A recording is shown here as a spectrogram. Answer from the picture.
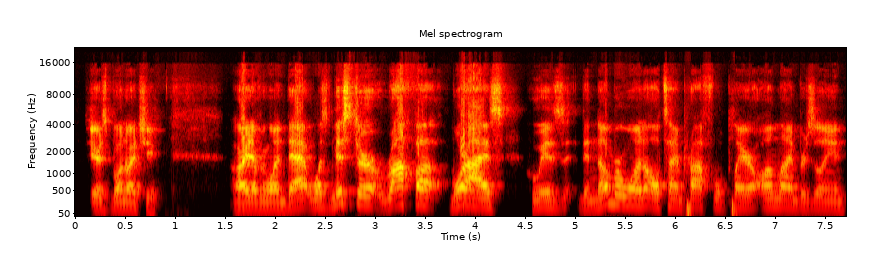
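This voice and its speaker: This man has an ordinary speaking voice with an American accent. His pitch is fairly high, with ordinary variation, and his pace is moderate. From US Midwest, Michigan. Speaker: podcast host, poker player. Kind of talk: casual interview chat.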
